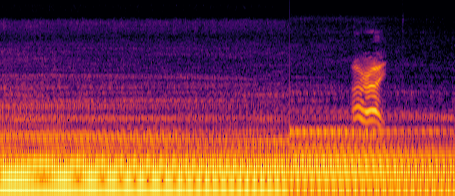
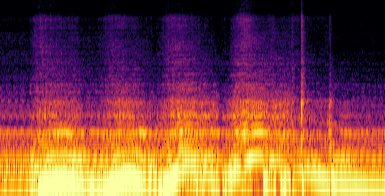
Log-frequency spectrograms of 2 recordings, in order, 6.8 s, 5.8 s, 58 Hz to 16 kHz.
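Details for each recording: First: Big-turbo BMW E46 on a new tune, open downpipe with no exhaust; steady, even low idle with smooth regular firing and no knocks, misses or hunting, sounding healthy. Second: Big-turbo BMW E46 on a new tune, warm, open downpipe with no exhaust; engine revs up and down repeatedly with a loose rattling buzz on top because the wastegate is held on but not tightened, making unnecessary noise.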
